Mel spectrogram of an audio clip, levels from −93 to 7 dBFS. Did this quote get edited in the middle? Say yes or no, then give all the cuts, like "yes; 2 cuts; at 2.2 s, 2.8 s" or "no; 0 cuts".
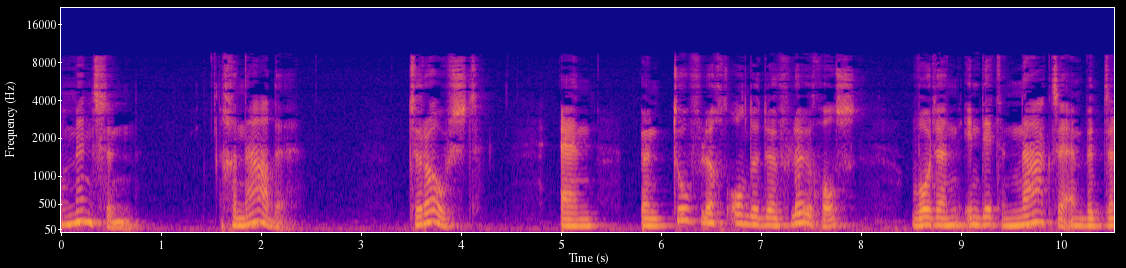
no; 0 cuts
